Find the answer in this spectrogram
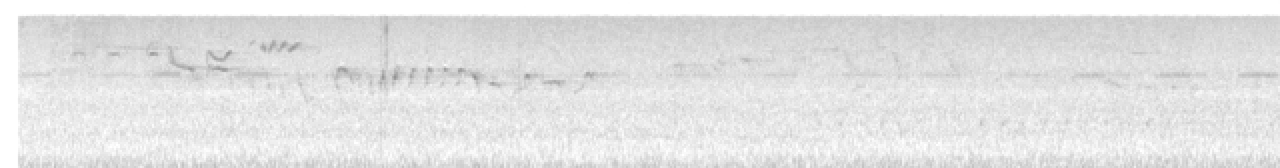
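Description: Faint small birds chirping and trilling in the first few seconds, then a short high note repeated about twice a second near the end, over a low steady rumble.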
